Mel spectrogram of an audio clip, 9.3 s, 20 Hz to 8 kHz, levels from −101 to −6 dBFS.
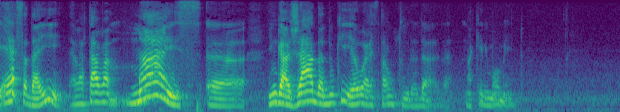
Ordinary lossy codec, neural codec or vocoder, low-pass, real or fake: none; none; none; real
